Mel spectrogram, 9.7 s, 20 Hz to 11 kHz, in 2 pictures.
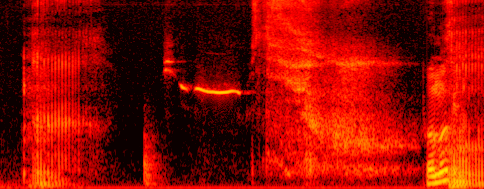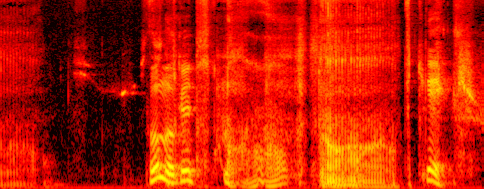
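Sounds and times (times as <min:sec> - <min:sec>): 
person faking heavy snoring: 0:00.2 - 0:01.1, 0:04.5 - 0:05.3, 0:07.1 - 0:08.9
speech: 0:04.3 - 0:04.8, 0:06.4 - 0:08.2, 0:09.1 - 0:09.6.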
